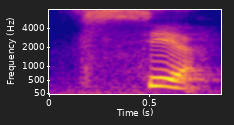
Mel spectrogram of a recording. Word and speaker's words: все: Все, все, все. Can you hear? I pronounce it as F, все.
